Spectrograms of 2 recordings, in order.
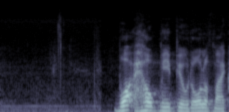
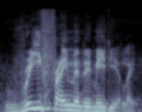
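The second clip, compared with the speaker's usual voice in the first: usual speaking voice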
